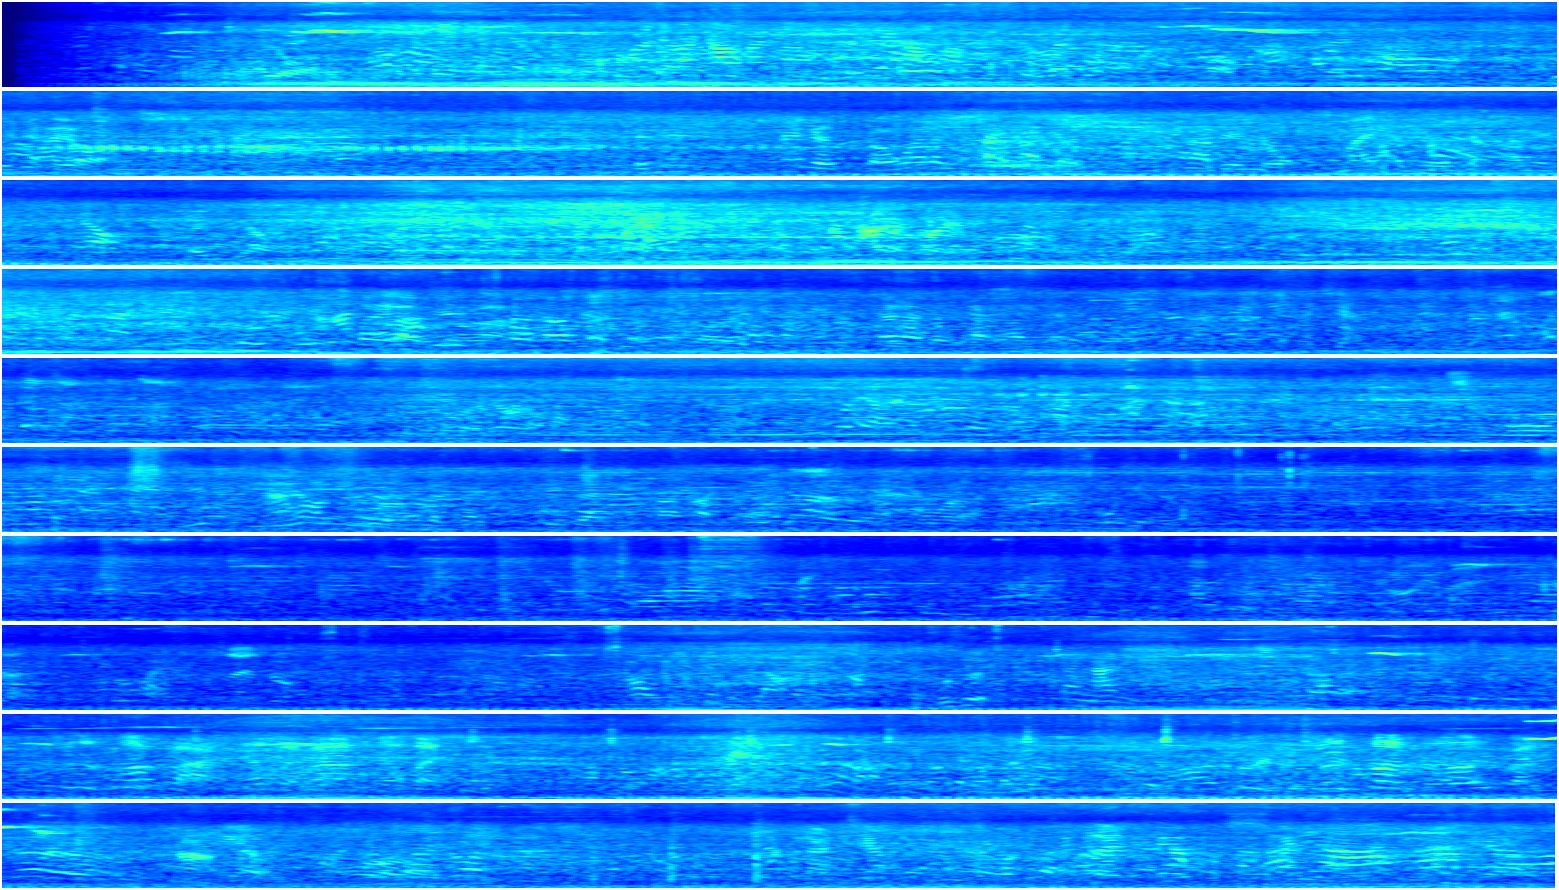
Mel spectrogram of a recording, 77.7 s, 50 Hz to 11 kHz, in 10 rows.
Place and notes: Minsheng Rd., Dahu Township - Walking in the market
Walking in the market, Binaural recordings, Sony PCM D100+ Soundman OKM II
